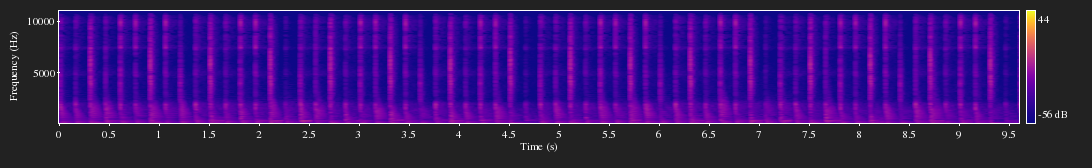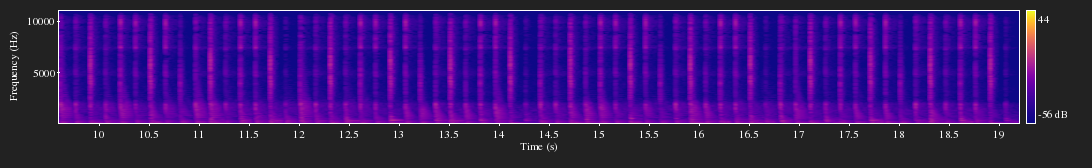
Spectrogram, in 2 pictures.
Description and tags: The Plan - Upbeat Loop (No Voice Edit) Mono Track
This is a shorter loopable version of my sound "The Plan - Upbeat Loop".
The voice has been removed.
It has better seamless looping than the original.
